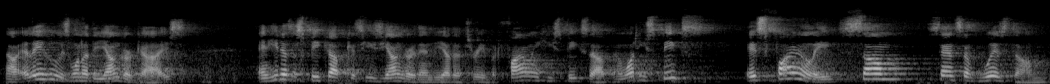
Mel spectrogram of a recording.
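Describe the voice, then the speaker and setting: A man's voice: on the high side, sing-song, normal speed, a bit bright, slight background noise. A man preaching a sermon in a loose, conversational way, often checking in with the listeners, in a large hall. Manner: conversational, keeps checking in with "right?" and "okay?". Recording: echoey hall reverb.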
